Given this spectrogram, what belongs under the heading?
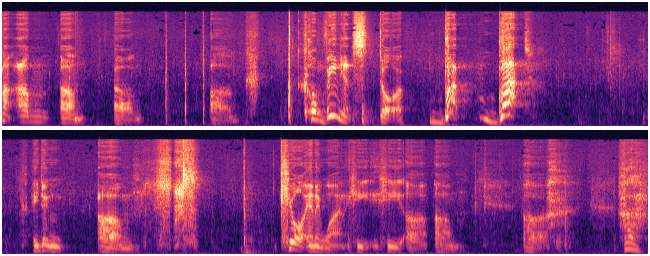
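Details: Acted film scene of a lawyer character who stutters, with repetitions and filler words while addressing the court; stuttering.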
